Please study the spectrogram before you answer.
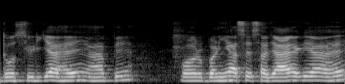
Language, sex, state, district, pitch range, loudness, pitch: Hindi, male, Bihar, West Champaran, 170-190 Hz, -16 LUFS, 180 Hz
